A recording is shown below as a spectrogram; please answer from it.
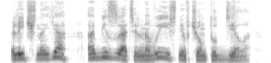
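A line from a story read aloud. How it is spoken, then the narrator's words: Whisper. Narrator (Russian): прошептала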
